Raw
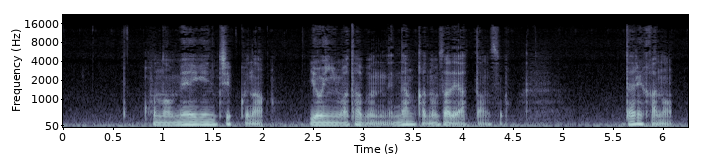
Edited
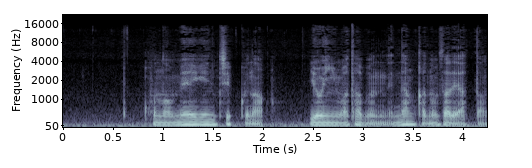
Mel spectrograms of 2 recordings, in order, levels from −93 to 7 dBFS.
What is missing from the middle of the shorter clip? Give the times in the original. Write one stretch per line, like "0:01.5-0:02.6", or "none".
none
